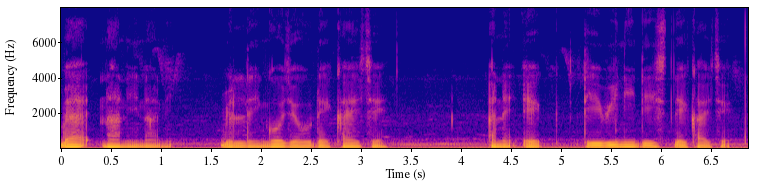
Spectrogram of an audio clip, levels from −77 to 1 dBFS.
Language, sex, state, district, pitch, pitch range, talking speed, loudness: Gujarati, male, Gujarat, Valsad, 100 Hz, 90-110 Hz, 120 wpm, -17 LUFS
